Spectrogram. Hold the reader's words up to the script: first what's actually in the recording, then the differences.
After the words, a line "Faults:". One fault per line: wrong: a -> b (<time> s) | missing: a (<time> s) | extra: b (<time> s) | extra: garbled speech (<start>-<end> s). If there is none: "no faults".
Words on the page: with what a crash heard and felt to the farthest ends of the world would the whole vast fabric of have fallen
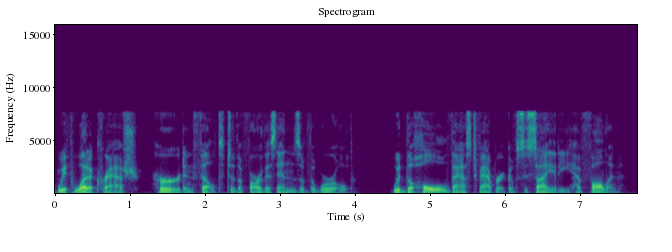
with what a crash heard and felt to the farthest ends of the world would the whole vast fabric of society have fallen
Faults:
extra: society (6.2 s)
